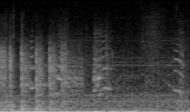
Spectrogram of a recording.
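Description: A woman giggling in short breathy bursts.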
